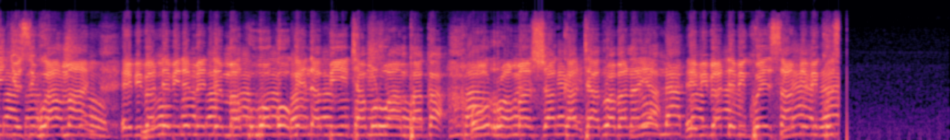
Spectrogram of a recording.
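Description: A man preaches with animation through a microphone and loudspeakers, outdoors.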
